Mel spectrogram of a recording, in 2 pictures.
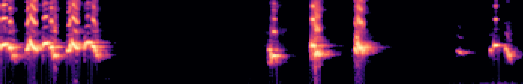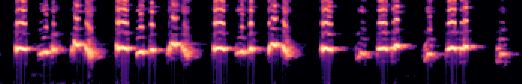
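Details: Yellow-vented bulbul wild-fight song used to make other birds respond: a short chattering burst, a pause with a few isolated notes, then a long steady run of bubbly slurred notes.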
